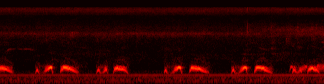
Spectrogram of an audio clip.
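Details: Spotted dove acting as a decoy to attract a wild one, cooing in a steady series of phrases: paired short hoots then a longer wavering coo, repeated five times in under seven seconds; faint background hum.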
